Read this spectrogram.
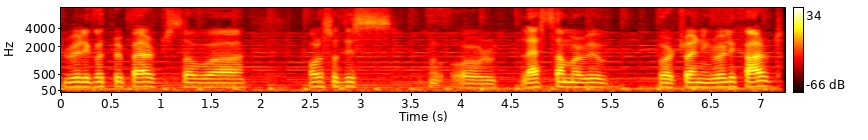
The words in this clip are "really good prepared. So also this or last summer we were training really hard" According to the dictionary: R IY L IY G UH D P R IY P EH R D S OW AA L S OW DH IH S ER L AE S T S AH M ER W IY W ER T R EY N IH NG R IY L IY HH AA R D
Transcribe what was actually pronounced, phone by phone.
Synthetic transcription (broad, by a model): R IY L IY G UH D P R IY P EH R D S OW AA L S OW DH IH S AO L AE S T S AH M ER W IY W ER T R EY N IH NG R IY L IY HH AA R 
